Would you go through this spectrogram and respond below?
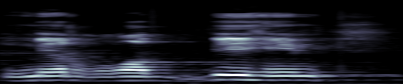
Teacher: You've got a noon sakin and letter ra after it. This ra, the ra with the shadda is telling you and me that we need to join the noon with the ra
